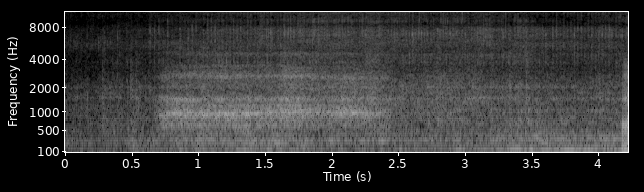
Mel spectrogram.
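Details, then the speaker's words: Model train Leon chassis with medium-sized magnets, motor test only: thin steady motor whine rising about two seconds at even pitch, no rattle or stutter; pretty smooth, one small bump, unsure if engine or track. "That's pretty smooth. Got a little bump there. I'll check out what that is. I don't know if it's the engine or the track."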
